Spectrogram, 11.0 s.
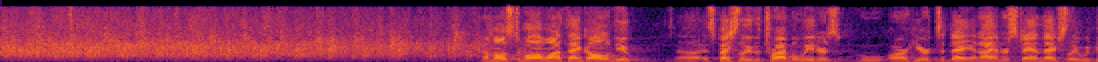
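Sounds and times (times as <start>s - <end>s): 
audience applause: 0.0s - 4.9s
speech: 4.8s - 10.9s.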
